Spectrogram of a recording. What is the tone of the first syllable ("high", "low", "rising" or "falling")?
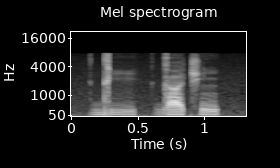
low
